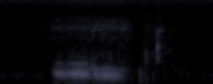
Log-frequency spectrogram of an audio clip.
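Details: Sleeping dog snoring and bubbling: one low, soft rumbling snore over steady background hiss.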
